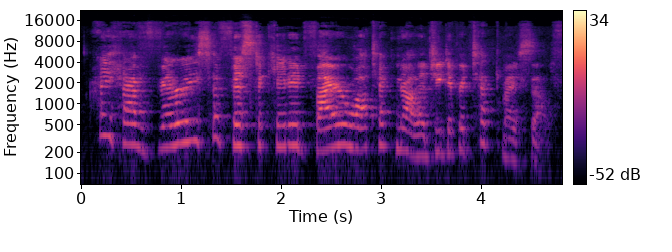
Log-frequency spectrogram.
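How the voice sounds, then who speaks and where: A female-sounding voice does a put-on character at a moderate pace, pitched high for a woman. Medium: audio drama. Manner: precise, formal.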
